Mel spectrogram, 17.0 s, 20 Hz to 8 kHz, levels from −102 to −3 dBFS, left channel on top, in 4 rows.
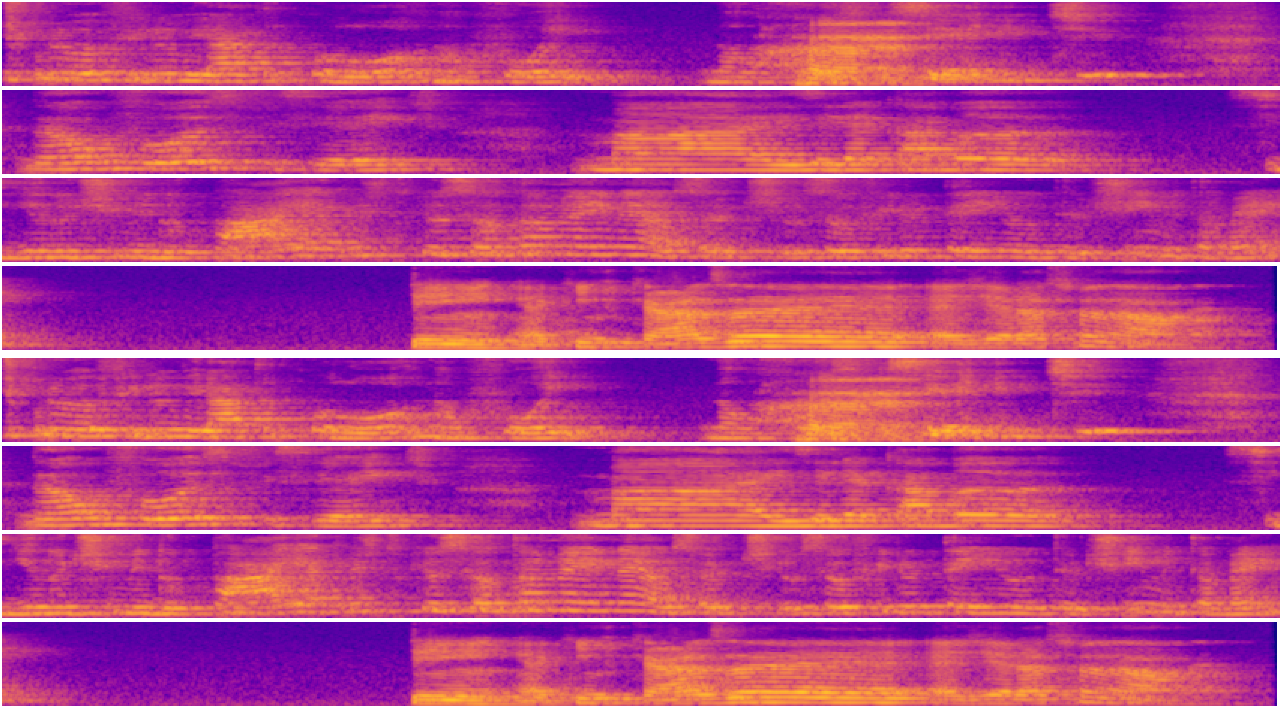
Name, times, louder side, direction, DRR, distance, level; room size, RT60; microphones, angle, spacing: voice 1, 0.0-2.0 2.3-7.8 8.4-12.9, right 2 dB, 70° right, -2 dB, 5.3 m, -29 dB
voice 2, 2.5-3.0 14.1-16.8, equal, 5° left, 2 dB, 1.3 m, -24 dB
14.5 x 5.3 x 7.4 m, 0.68 s
head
